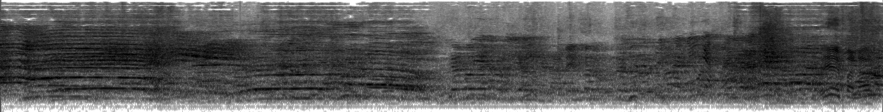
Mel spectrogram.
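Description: A crowd shouts and chants loudly in an echoing hall.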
